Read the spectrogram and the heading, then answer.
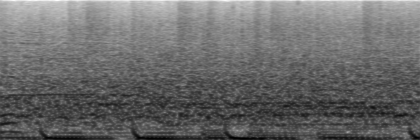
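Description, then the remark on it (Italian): Sustained, dense clapping from a crowd, dedicated to Sam DJ, who hosts the following show, during a Saturday radio broadcast on RVS, fills the whole stretch at a steady loud level, with a low, repeating musical tone running underneath it. No one speaks. “Approfittiamo per ricordare che chi seguirà la nostra trasmissione, ovvero Sam DJ, che salutiamo e al quale dedichiamo un grandissimo applauso.”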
